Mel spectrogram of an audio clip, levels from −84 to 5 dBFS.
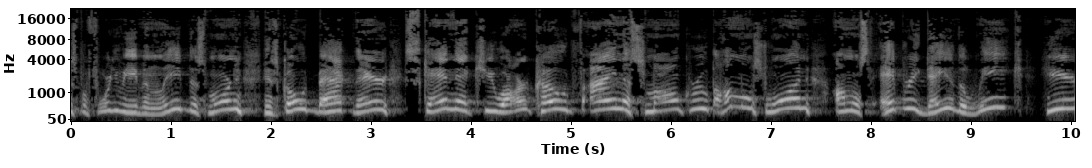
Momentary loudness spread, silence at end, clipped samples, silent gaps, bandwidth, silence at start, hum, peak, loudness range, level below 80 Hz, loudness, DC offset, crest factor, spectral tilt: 6 LU; 0 s; under 0.1%; none; over 20 kHz; 0 s; none; -10 dBFS; 2 LU; -76 dBFS; -27 LUFS; under 0.1%; 18 dB; -3.5 dB/octave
